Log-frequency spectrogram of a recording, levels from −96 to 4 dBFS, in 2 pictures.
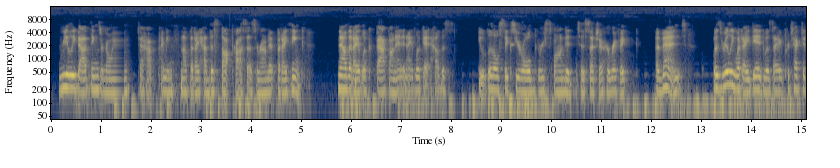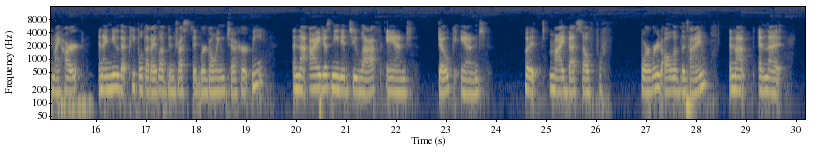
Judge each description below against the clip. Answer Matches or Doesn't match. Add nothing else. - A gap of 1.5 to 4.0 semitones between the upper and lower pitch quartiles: Matches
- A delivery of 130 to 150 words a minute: Doesn't match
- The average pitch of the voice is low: Doesn't match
